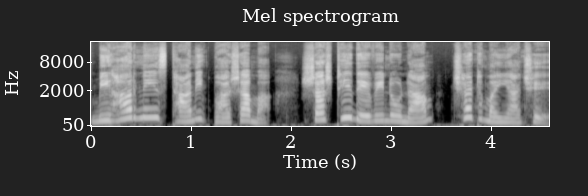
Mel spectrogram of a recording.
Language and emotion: Gujarati, neutral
